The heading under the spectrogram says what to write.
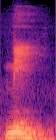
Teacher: É um ditongo decrescente por conta de que a acentuação, a proeminência acentual ocorre na vogal E, na primeira vogal. Então, mei é um ditongo decrescente.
